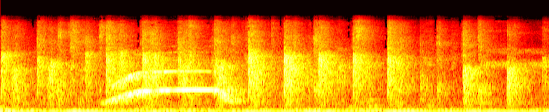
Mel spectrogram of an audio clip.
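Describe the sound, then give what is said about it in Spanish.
A crowd applauds with dense, steady clapping for about four seconds, with a short rising whistle cutting through near the start, welcoming a sociology graduate introduced as a guest on a program. “Romperá los mitos a propósito de la interrupción del embarazo y pues les pido un fuerte aplauso para ella, por favor.”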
